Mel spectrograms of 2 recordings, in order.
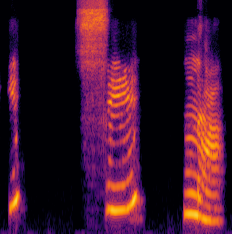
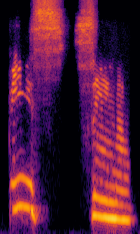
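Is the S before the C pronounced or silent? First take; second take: silent; pronounced. First: The S before the C is silent. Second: The S before the C is pronounced. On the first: The speaker calls it right. "Não tem esse S no som" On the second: The speaker calls it wrong. "Não é certo dizer piscina"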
